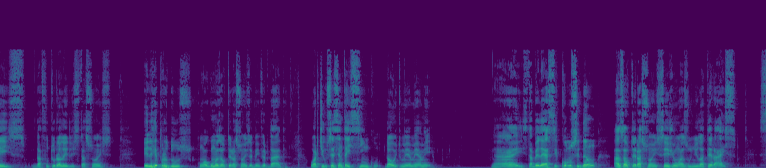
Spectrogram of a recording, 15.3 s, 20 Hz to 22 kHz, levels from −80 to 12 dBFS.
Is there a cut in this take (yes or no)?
no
